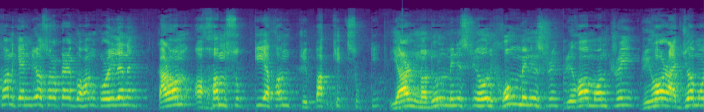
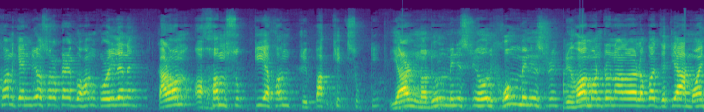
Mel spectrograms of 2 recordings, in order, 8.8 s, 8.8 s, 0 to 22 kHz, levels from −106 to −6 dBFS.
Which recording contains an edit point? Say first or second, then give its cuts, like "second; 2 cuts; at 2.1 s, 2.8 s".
first; 1 cut; at 7.1 s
